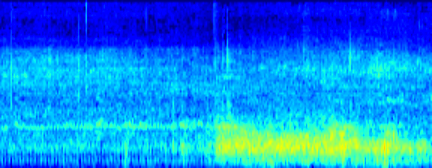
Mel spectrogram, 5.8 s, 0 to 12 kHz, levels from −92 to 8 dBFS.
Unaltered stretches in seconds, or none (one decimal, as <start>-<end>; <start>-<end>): 0.0-3.6; 4.4-5.8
